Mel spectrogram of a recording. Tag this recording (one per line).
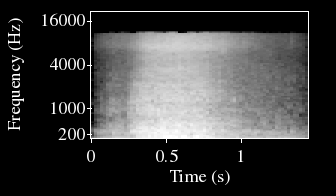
recording
study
